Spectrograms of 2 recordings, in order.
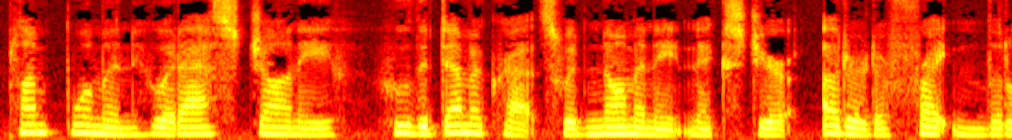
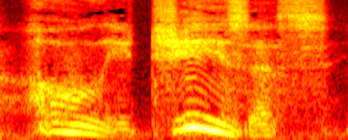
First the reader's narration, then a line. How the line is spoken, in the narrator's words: in a hoarse voice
